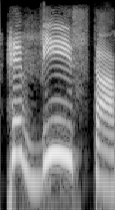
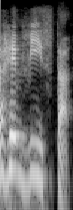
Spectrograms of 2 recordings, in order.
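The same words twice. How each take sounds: First: Exaggerated long VIS in revista; stress on VIS. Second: Said in the usual way. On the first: Shown as a demonstration. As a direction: punch and stretch the VIS in revista. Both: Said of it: "Qual é a sílaba que eu falo com mais força?".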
